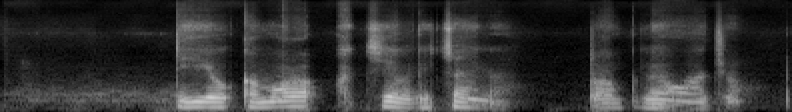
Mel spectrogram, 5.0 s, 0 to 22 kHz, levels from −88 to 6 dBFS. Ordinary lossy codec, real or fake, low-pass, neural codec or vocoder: none; fake; none; codec, 44.1 kHz, 2.6 kbps, DAC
